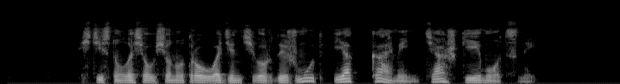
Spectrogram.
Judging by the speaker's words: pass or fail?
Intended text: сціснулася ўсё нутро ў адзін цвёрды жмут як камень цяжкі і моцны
pass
